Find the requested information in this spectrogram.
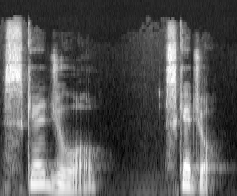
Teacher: in both pronunciations we end with a dark L because the L is after a vowel at the end of the word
